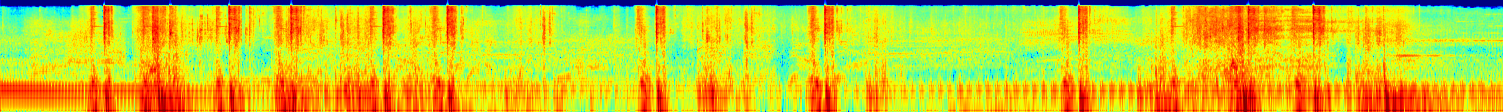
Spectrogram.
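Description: Knife blows land with sharp thuds and slashes.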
